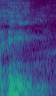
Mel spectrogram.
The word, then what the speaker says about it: Haim: So Haim, like a hymen. Yeah, exactly. That's how I say his name, Corey Hyman.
